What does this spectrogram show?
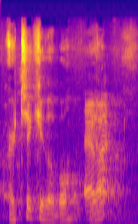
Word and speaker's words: articulable: they don't have an articulable I'm not pronouncing that word right yes you are articulable oh okay you got it suspicion that a crime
